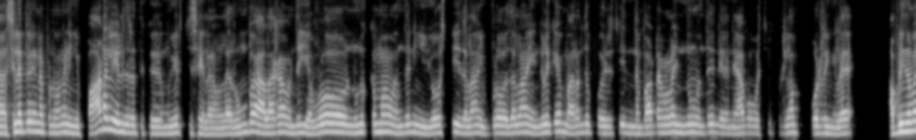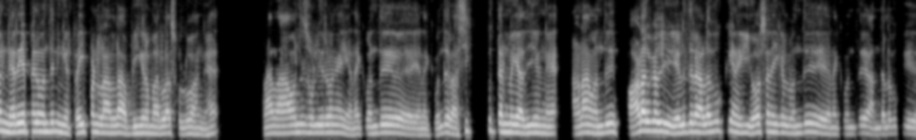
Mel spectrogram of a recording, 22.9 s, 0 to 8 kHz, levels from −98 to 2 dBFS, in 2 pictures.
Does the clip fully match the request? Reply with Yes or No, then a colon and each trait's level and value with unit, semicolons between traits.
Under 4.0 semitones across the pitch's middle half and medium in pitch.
Yes: narrow, 2.6 semitones; medium, 160 Hz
